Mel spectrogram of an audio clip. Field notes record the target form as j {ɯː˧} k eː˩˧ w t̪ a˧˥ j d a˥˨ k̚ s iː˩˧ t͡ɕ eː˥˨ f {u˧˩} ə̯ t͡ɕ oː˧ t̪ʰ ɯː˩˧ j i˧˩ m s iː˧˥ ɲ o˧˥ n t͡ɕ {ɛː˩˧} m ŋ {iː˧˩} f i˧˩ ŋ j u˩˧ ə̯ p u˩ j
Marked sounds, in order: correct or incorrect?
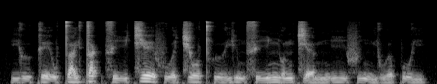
incorrect, incorrect, incorrect, incorrect

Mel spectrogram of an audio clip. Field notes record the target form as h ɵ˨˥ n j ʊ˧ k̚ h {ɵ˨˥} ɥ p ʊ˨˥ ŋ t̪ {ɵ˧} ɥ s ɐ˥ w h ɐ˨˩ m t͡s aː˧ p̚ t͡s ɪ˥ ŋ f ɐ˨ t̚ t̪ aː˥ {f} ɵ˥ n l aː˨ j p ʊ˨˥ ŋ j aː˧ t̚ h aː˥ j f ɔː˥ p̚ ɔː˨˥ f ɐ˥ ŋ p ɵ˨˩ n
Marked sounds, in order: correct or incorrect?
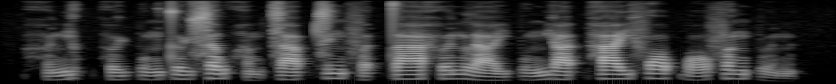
correct, correct, incorrect

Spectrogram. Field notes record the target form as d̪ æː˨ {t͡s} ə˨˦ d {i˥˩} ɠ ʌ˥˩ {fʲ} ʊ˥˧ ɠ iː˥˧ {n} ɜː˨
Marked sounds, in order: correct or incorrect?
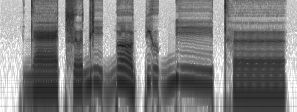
correct, correct, incorrect, incorrect

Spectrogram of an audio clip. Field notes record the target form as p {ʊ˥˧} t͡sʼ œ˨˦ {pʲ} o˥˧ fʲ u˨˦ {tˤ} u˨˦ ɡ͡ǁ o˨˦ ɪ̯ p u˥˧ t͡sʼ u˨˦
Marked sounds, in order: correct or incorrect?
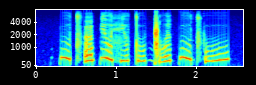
incorrect, correct, incorrect

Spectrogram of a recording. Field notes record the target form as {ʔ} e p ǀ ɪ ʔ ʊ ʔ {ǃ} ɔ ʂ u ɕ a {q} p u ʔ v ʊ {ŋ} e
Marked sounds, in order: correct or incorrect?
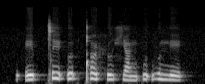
correct, correct, incorrect, correct

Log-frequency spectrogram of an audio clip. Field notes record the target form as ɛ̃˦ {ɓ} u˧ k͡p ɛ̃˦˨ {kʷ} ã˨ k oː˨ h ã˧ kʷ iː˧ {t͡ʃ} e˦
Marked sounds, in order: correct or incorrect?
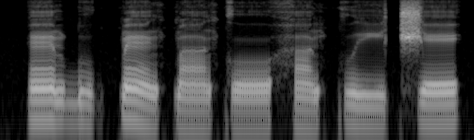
correct, incorrect, correct

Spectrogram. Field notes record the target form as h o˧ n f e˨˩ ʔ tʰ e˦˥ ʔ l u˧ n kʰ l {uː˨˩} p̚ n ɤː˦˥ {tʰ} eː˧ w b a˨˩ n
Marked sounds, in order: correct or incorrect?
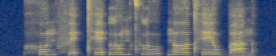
correct, correct

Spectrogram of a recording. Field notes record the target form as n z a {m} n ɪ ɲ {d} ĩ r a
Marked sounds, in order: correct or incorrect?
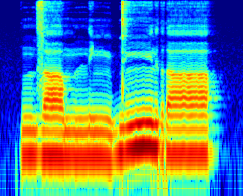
correct, correct

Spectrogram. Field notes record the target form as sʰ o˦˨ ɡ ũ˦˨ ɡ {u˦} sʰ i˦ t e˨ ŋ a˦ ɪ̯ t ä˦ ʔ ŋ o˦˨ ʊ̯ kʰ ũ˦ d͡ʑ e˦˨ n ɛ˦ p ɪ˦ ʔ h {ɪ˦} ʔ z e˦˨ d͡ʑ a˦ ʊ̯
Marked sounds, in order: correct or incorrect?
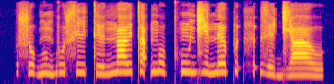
correct, correct

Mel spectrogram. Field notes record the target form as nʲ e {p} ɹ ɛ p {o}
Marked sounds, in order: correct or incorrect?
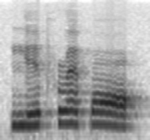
incorrect, incorrect

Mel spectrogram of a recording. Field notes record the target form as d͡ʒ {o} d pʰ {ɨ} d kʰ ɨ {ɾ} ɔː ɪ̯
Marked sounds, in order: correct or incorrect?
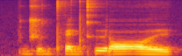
incorrect, incorrect, correct

